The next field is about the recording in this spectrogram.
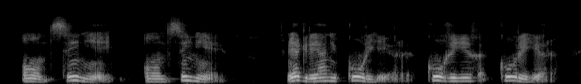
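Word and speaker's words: enseigner: الجي بقى لما يجي بعدها ان في الفعل اللي هو يعلم او يدرس، يعني ما بتتنطقش. انسيجني لا، انسينيي.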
